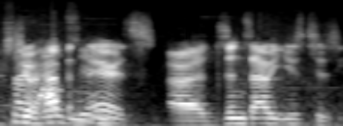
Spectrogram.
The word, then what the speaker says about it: Xin Zhao: Is that how you say his name, Xin Zhao? Xin Zhao? It's actually, if I remember correctly from my history, the ZH is pronounced as a J, so it's Xin Zhao.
